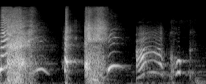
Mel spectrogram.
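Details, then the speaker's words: A woman with allergy or sinus tags gives a single loud, explosive sneeze, then brief speech blaming a cart for making her sneeze; an ordinary sneeze. "that cart just made me sneeze okay I swear it was the cart that made me sneeze"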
